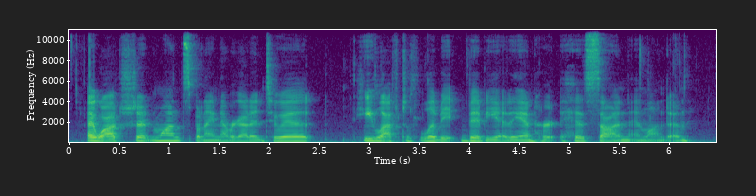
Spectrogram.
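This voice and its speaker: Using a very deep, low pitch with vocal fry, a woman speaks at a moderate pace with ordinary pitch variation. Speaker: podcast co-host. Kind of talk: casual chat, reading from prepared notes.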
